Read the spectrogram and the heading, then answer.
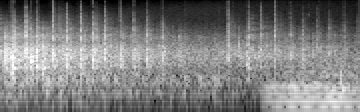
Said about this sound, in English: That's what it sounds like when Russian drones strike targets in Kiev.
